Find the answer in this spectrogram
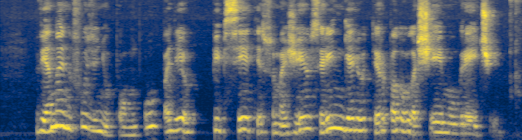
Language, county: Lithuanian, Marijampolė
